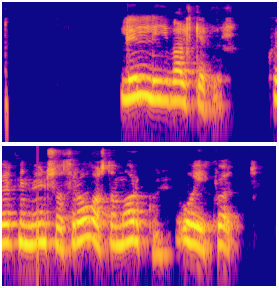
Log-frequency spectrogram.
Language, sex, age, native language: Icelandic, female, 60-69, Icelandic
